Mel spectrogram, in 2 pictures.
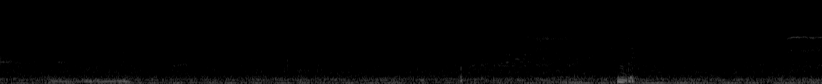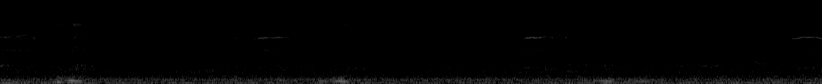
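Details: Six-month-old Welsh Corgi puppy snoring on a sofa right after lying down: soft, regular snoring snorts, about 22 breaths a minute, over steady low room hum.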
